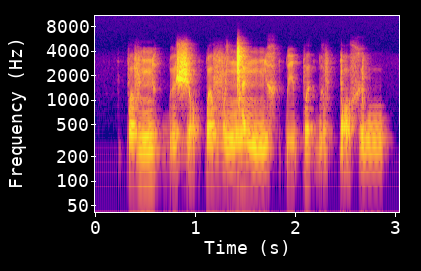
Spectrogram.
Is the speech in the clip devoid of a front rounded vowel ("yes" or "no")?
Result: no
